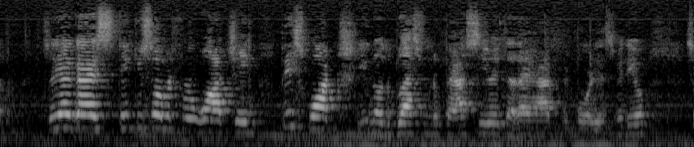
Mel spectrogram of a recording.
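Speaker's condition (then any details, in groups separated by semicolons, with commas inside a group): No condition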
